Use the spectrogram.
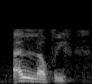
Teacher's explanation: بس اللام المشددة لازم الاثنين مرققين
